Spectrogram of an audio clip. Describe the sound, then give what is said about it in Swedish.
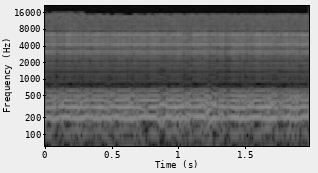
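Beethoven's Fifth Symphony sped up so fast it collapses into one continuous droning tone, steady and fairly loud, with a dense buzzing texture and no voices. “Och så här låter till exempel Beethovens femte symfoni.”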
